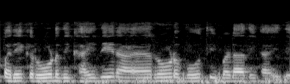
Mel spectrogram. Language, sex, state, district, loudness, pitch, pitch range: Hindi, male, Haryana, Charkhi Dadri, -15 LUFS, 155 Hz, 150-160 Hz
